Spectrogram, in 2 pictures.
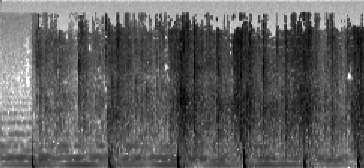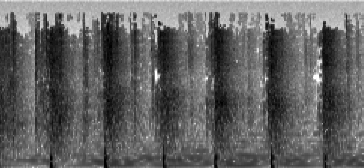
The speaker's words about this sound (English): Clapping engages our senses. It creates a beat, and I'm glad that we got there, all on the same beat. A drumbeat of warfare that draws us together in unity.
